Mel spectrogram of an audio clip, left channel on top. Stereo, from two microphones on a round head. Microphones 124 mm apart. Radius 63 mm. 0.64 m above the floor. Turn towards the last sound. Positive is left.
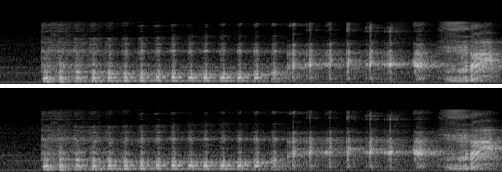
turn(degrees=10)  # may be behind; listen again after turning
